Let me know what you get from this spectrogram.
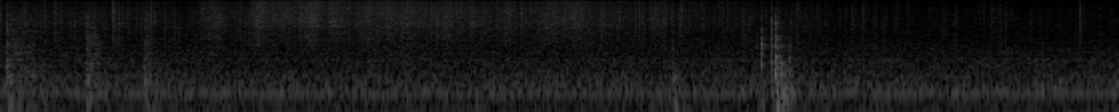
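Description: Faint sizzling and crackling of hash browns frying, fading toward the end, with one sharp clack about two-thirds of the way through. A low steady hum runs underneath.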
